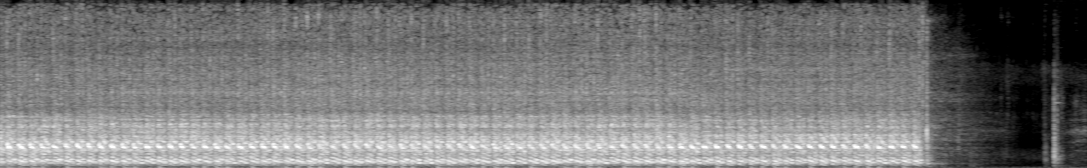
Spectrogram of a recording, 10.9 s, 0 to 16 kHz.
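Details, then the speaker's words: 1991 Ford F350 dually, 7.3 IDI diesel, unrun since 2010: even cranking about three beats a second for nine seconds, never fires. Fuel in the rails but owner unsure of fuel pressure; unconfirmed. "I'm not sure I'm getting enough fuel pressure. I'm kind of worried that this one has it."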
